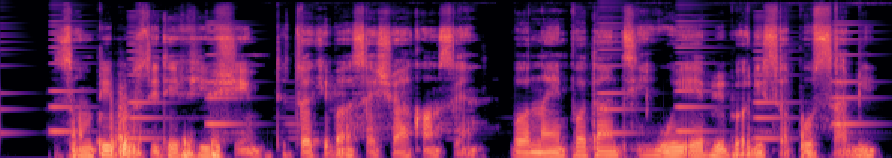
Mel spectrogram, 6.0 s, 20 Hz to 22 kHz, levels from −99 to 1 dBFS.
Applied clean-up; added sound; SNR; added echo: none; Ringtone; 16 dB; none.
